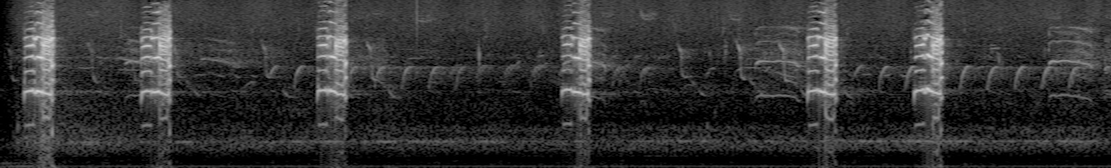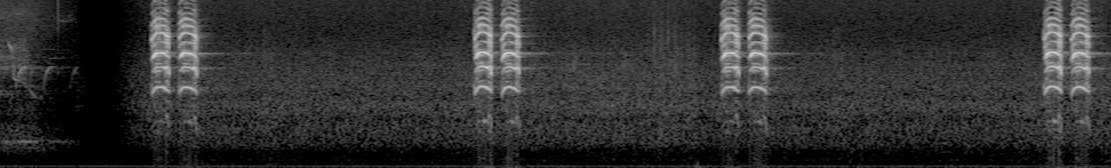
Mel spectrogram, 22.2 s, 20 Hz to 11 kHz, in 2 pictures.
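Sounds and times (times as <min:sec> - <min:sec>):
fainter blue jay calls: 0:00.0 - 0:11.7, 0:21.6 - 0:22.2
blue jays giving harsh jay calls: 0:00.2 - 0:02.4, 0:03.0 - 0:04.7, 0:05.6 - 0:06.4, 0:07.5 - 0:11.2, 0:12.6 - 0:13.3, 0:15.8 - 0:16.6, 0:18.3 - 0:19.0, 0:21.5 - 0:22.2.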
